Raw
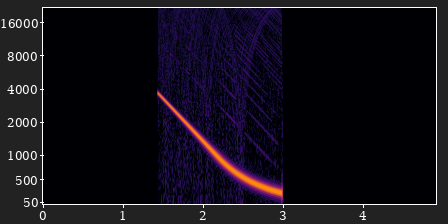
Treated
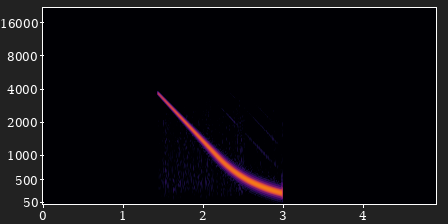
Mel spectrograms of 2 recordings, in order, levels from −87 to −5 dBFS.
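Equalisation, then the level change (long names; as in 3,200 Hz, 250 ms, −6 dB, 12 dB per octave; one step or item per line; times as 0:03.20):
high-pass filter 260 Hz 12 dB per octave
high-frequency loss of the air 400 metres
low-shelf EQ 470 Hz +5.5 dB
−5.5 dB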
